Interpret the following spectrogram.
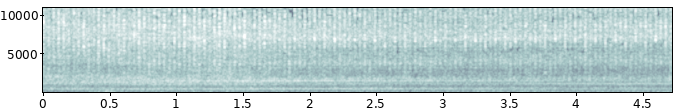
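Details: VW Jetta mk4 1.8T idling: light, fairly even clicking about three per second over a smooth idle; source of engine ticking unknown.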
